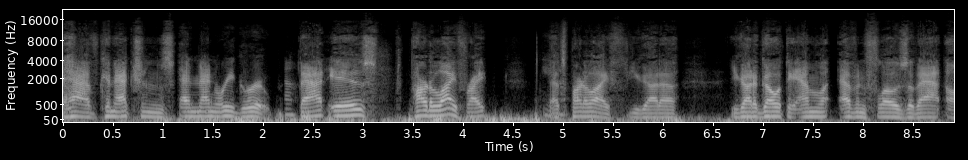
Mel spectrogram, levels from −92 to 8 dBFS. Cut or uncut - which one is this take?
cut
